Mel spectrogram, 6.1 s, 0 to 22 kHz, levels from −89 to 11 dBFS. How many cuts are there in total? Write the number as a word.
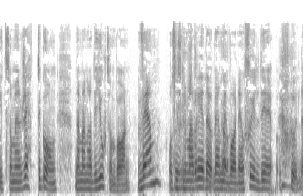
three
